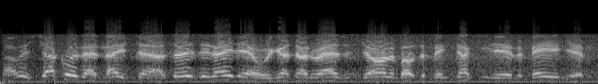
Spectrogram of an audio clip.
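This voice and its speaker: Clear static and noise surround this man's voice. It is high for a man and full of gravelly creak. He rambles in a folksy, teasing way, like casual radio banter. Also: brisk, bright, forceful tone, poor audio. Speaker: CB radio operator streaming live.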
